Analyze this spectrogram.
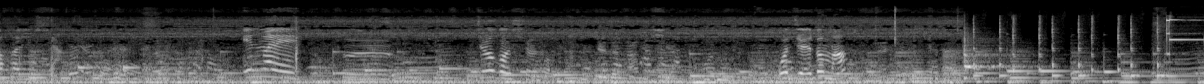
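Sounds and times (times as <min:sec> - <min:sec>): bell-like background music: 0:09.6 - 0:12.0
high ding: 0:11.6 - 0:12.0.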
